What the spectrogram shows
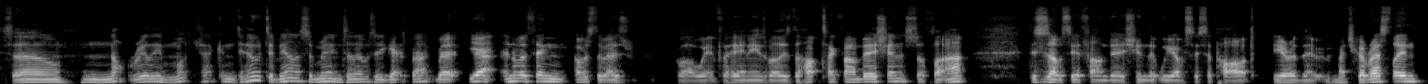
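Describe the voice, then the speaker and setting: A man with a medium-pitched, brisk, slightly bright voice hosts a casual wrestling podcast chat. He leans heavily on "obviously" and "and stuff like that."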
